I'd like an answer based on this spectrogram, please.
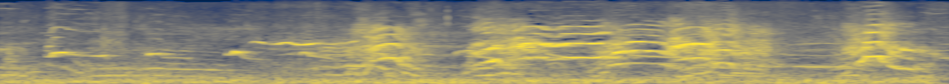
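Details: Several Golden Retriever puppies in Gujarat whine and yelp together. High, wavering whimpers overlap and rise and fall in pitch, with bursts of sharper yelps near the middle and end over a low background hum.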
